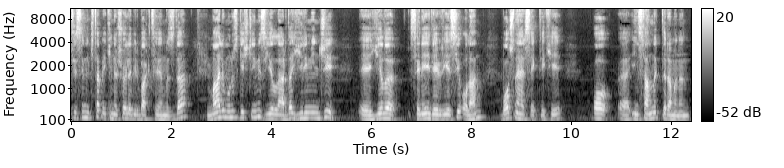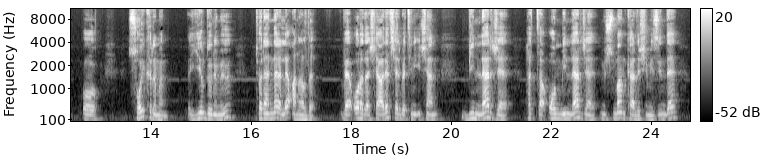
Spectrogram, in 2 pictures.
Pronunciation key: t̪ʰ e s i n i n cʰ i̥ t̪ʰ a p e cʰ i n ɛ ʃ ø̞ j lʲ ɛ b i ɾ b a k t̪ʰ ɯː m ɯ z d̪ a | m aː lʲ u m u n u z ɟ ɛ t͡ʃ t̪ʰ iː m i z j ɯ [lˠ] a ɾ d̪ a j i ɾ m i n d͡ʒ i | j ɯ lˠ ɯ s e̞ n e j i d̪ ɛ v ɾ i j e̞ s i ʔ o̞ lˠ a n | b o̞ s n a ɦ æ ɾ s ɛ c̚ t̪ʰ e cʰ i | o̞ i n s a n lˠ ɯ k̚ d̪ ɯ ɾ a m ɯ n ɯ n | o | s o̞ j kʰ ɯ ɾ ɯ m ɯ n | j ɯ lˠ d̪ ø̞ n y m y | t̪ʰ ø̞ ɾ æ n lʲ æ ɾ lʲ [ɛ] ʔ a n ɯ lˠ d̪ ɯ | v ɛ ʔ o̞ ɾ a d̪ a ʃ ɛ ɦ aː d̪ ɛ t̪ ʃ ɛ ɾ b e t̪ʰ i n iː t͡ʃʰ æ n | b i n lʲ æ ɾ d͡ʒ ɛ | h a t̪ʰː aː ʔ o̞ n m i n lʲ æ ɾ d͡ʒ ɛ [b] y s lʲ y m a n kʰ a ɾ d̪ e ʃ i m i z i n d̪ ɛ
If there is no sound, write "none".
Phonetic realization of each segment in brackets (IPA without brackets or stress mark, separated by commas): lˠː, ɛ, m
